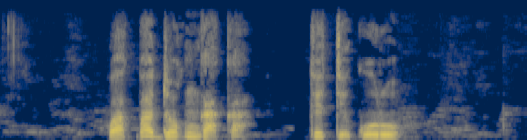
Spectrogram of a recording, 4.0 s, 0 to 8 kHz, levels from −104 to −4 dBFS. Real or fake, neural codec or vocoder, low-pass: real; none; 7.2 kHz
